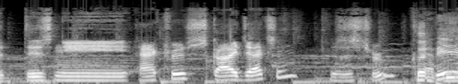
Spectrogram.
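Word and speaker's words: Skai Jackson: Disney actress Sky Jackson?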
